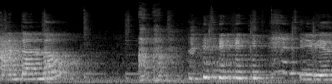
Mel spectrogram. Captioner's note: clears throat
